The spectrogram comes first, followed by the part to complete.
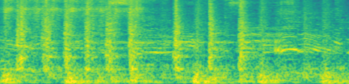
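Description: Samba school drum section (bateria) playing a driving samba beat: deep bass drums under a dense, rapid rhythm of sharp drum and percussion strikes.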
